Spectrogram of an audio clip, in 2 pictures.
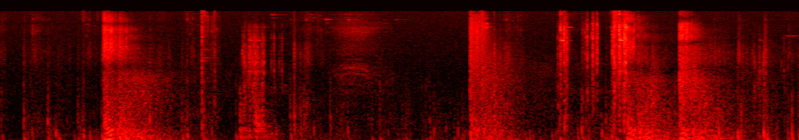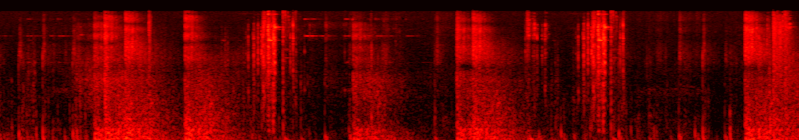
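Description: Gunshots fire in quick bursts from a game.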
